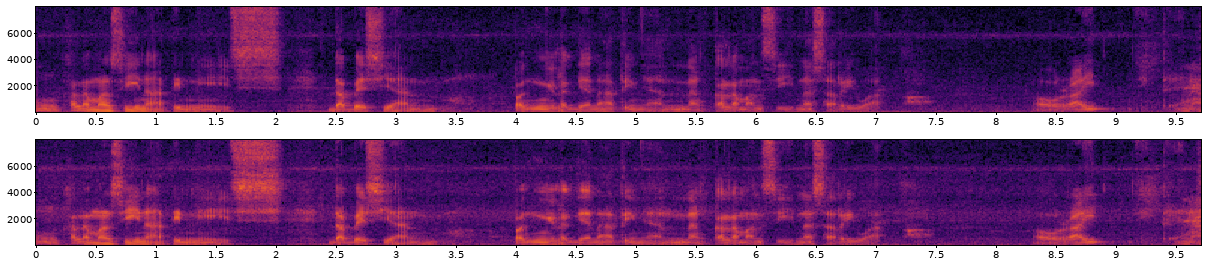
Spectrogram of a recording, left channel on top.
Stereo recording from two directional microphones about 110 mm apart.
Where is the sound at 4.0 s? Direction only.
10° left (ahead or behind).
